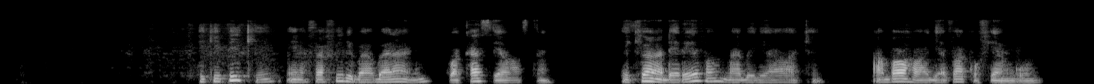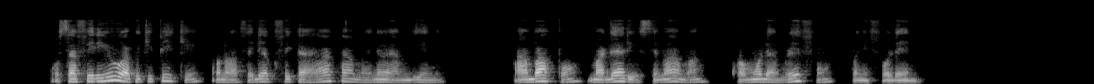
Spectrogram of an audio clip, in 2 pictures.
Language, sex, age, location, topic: Swahili, male, 25-35, Dar es Salaam, government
